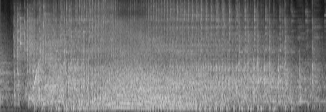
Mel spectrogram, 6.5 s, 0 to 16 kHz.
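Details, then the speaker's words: Husqvarna push mower that sat over 4 years, fuel poured directly into carb with intake removed: engine catches and chatters unevenly a few seconds then fades; runs only when primed, carburetor to be torn apart next to find why. "yep just needed a little bit of extra fuel"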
